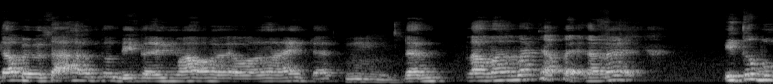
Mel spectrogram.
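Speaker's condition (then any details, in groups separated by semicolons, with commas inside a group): Cerebral palsy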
